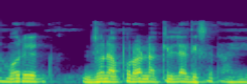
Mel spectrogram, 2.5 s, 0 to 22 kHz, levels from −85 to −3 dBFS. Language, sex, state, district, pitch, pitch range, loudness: Marathi, male, Maharashtra, Pune, 135 Hz, 125-140 Hz, -15 LUFS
